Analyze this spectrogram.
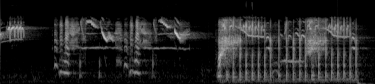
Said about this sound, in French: Alors, ce qui est intéressant dans ce gazouillis, c'est que l'oiseau peut incorporer... En fait, quand vous écoutez un gazouillis des tourneaux, vous savez où il vit. C'est-à-dire que s'il vit en ville, vous avez un bruit de téléphone portable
